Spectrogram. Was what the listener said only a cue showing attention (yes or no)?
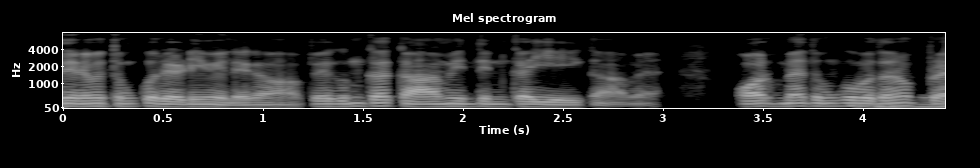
yes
